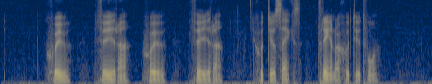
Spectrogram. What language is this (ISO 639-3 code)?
swe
